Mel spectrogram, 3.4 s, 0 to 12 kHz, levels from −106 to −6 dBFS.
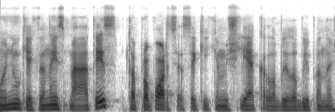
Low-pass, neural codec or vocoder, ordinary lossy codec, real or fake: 7.2 kHz; none; Opus, 24 kbps; real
